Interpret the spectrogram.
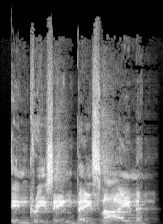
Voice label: Male Mech Attack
